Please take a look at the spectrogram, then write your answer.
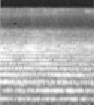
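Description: A passing train's horn blares as one loud, steady, sustained tone lasting under a second, with no other sound alongside.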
